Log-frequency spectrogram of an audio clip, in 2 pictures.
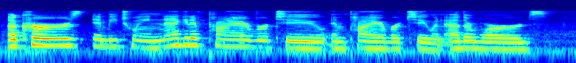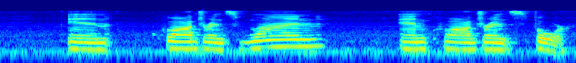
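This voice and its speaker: Female math instructor, lower register, unhurried, stuffy-nosed; dull lo-fi lecture audio. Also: a bit bright. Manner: patient, explains step by step. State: stuffy nose, clearing throat. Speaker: math teacher. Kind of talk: recorded lecture. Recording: dull lo-fi audio with faint hum.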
